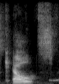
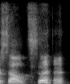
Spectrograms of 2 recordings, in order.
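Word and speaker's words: Celts: because like I know it sometimes it's Kelts and then other times it's he's a it's never selts basketball is always Celtics but yeah yeah basketball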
